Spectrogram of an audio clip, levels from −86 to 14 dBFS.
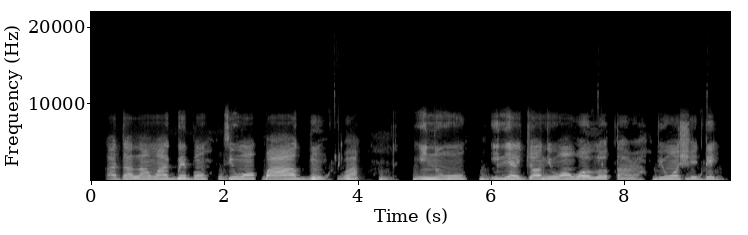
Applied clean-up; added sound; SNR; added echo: neural mask model RNNoise.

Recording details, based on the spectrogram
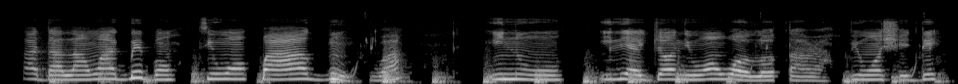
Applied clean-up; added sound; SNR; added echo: none; Gurgling; 19 dB; none.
